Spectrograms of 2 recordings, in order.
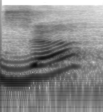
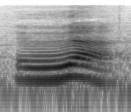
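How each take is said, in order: First: The consonant is a plain z, tongue inside. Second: The consonant is dh with the tongue out. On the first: The speaker calls it wrong. "bukan za" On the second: The speaker calls it right. "perhatikan za"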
